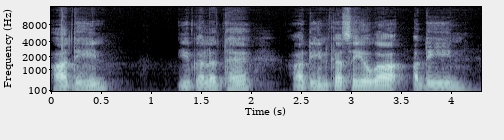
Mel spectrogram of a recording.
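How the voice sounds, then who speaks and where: A man teaching a spelling lesson for an exam, briskly repeating each word to correct it. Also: medium pitch, fairly even intonation, lo-fi sound.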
